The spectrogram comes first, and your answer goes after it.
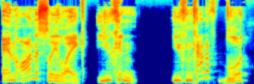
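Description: Talking video games and media, this male podcast co-host is casual, emphatic, and a little profane, leaning on slang. His voice is fairly high and sing-song at a moderate pace, captured with studio quality and no room sound.

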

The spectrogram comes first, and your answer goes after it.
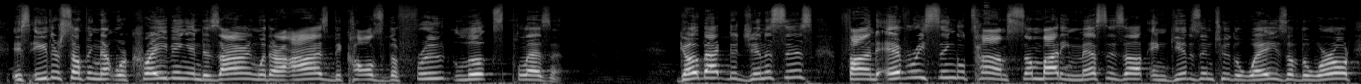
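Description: A man's voice: very high-pitched, clean tone. A male pastor preaching a sermon in a conversational, joking way with asides to the congregation.

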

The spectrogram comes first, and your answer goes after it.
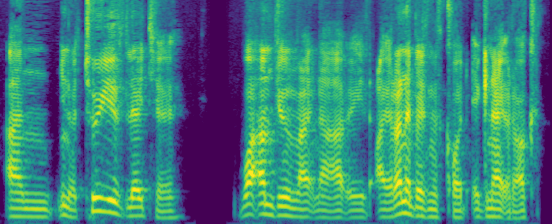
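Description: Male podcast guest, 30s, from Northern Ireland; lowish voice, loose rambling delivery full of fillers. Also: moderate pace, warm tone, lo-fi sound. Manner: chatty, rambling with many fillers. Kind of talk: casual interview chat.

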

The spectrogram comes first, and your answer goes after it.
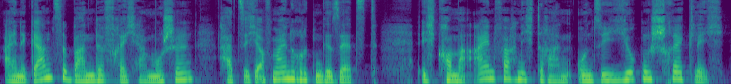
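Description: A woman's voice: fairly low pitch, unhurried, darkish tone. A woman voicing a friendly, playful male dolphin in a storybook.

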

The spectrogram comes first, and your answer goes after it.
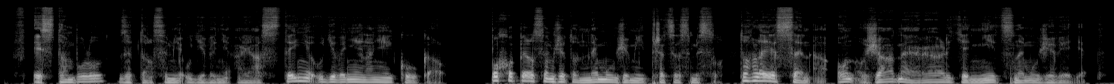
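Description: A man reading a first-person audiobook in a calm, reflective storytelling manner. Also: low voice, husky, dry recording, clean studio sound. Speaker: audiobook reader.

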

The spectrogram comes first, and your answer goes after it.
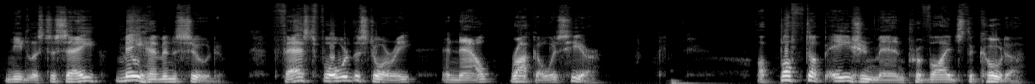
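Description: A man narrating a first-person story in a wry, deadpan way. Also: mid-range voice, unhurried.

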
